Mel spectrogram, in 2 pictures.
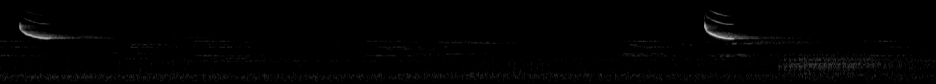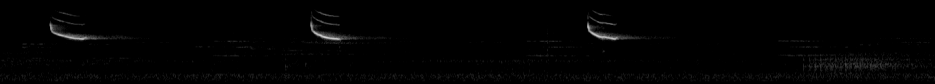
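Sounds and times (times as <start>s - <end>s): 
red-winged blackbird downward-slurred whistles: 0.2s - 0.8s, 9.9s - 10.4s, 15.2s - 15.8s.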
